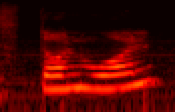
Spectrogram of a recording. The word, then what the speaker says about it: Stonewall: Stonewall, ¿no?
